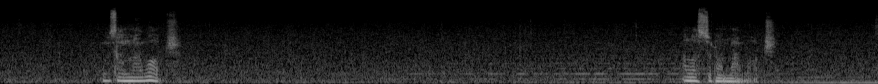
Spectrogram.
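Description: A young woman speaks calmly and curtly, close by.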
